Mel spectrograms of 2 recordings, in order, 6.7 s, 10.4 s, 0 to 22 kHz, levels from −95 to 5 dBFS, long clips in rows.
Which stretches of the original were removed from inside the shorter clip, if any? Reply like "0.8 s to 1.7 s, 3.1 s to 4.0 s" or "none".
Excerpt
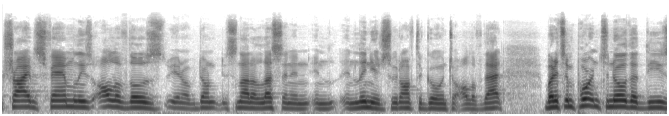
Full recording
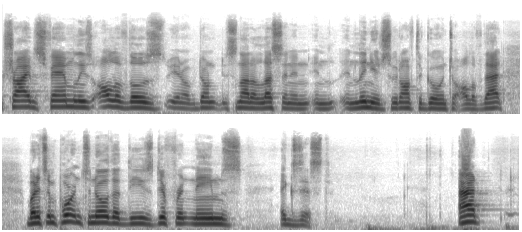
none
